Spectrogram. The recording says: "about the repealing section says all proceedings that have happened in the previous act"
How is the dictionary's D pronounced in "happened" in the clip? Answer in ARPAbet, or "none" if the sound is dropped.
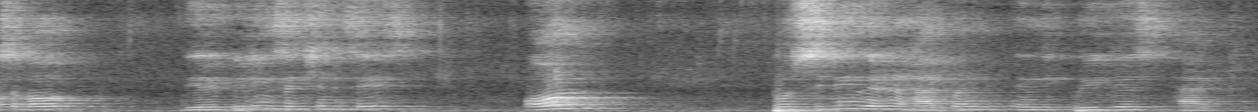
D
